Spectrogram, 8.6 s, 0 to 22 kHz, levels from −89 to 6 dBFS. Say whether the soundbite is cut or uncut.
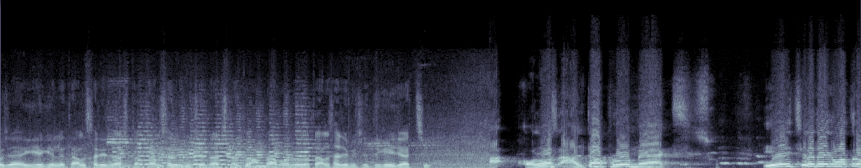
cut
